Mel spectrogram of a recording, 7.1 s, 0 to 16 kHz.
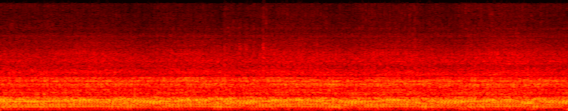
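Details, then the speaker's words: Predator 3500 generator, three years old, started after months in storage, running with no load: steady drone with gentle rise and fall in speed, varying about 100–200 rpm. Slight idle hunting, not severe. "it's not hunting real hard but it is varying rpm by maybe 100 to 200 rpm"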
